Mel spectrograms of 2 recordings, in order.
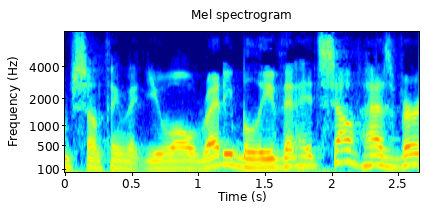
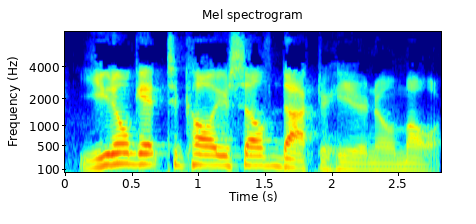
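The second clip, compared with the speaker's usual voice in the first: put-on Texan accent with a drawl; 4 dB louder than usual. Scolding a doctor who endangered people's lives, in a texan accent. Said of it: "I don't know why I sound like a Texan when I say that".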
